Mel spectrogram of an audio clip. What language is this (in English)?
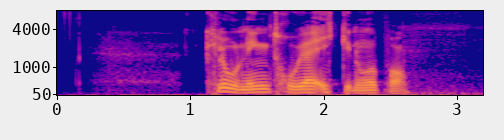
Norwegian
